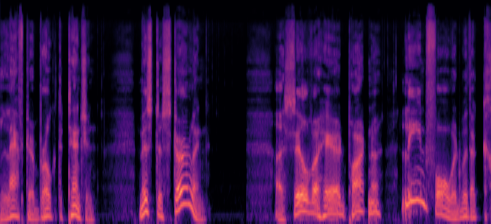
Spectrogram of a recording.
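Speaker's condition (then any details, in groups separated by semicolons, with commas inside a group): No condition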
